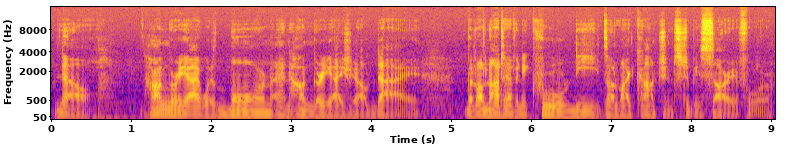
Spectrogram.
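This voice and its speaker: A man doing the deep-voiced Hungry Tiger. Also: animated, a little slow, slight background noise, heavily acted. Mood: rueful. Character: huge hungry male tiger, gentle and conscientious.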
